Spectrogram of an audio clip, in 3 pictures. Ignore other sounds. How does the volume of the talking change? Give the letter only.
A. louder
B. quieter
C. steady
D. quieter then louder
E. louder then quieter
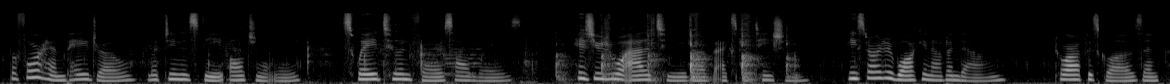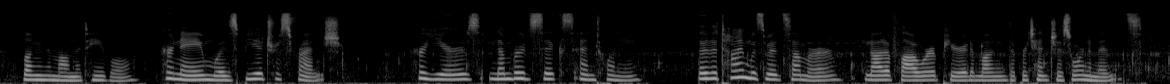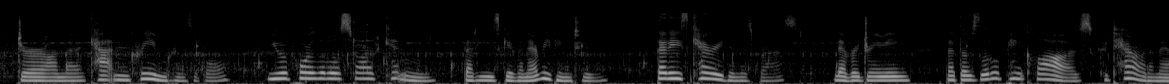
C.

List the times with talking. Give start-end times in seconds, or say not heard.
0.1-35.0.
